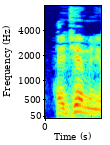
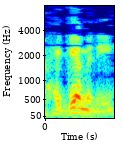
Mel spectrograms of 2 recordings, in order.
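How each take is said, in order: First: The word uses a non-British pronunciation. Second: The word uses a common British pronunciation.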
